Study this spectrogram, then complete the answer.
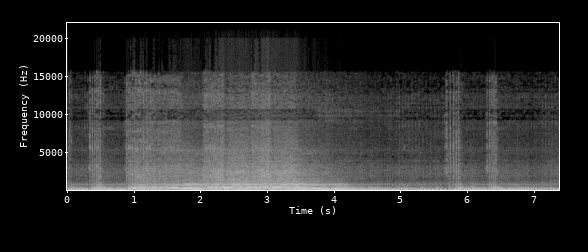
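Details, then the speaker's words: Honda Supra Fit motorcycle, carburetor swapped from PE28 to PE24, being set up: small single revs up hard then falls back ragged; mixture still mismatched in mid to high rpm. "There is still a discrepancy in the medium to high rotation, Bro, OK."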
